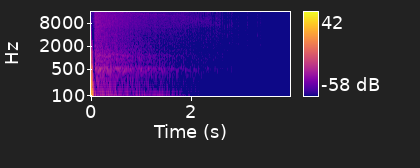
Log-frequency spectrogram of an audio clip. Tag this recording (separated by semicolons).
drum-hit; percussion; short; soft; mellow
